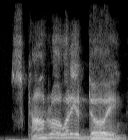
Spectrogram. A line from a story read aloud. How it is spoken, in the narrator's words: shouted the innkeeper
